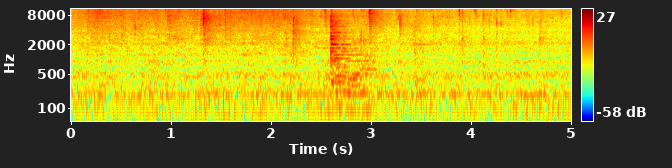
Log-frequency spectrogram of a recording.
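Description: Black sesame seeds toasting and being stirred in a pan, a steady soft crackle and hiss with light scraping and a couple of faint clinks as they keep moving.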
